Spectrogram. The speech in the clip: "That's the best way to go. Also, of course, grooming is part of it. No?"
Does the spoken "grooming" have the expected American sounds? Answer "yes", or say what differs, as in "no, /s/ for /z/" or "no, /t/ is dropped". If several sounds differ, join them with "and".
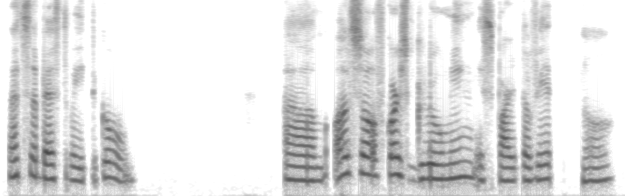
yes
